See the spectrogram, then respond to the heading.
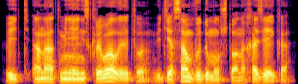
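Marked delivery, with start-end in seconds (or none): none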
